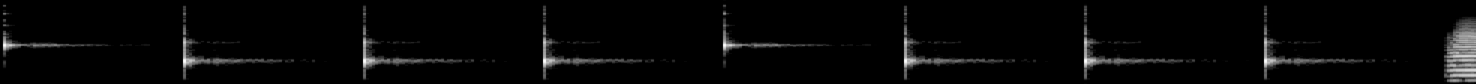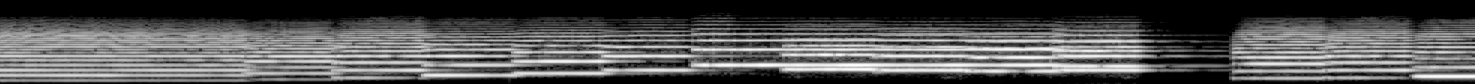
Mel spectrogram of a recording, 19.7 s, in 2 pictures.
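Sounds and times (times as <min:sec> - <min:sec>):
duet in B minor: 0:09.6 - 0:19.6.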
